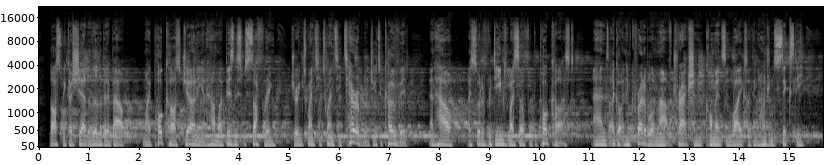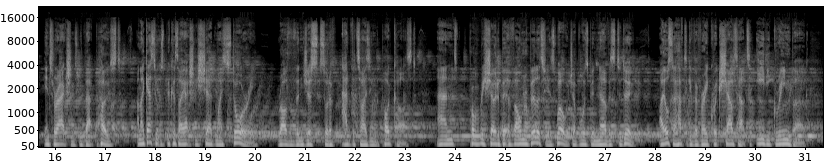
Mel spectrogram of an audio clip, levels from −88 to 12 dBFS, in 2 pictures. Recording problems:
echo of what is said; strong; throughout; 180 ms later, 9 dB below the speech

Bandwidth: 18.5 kHz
